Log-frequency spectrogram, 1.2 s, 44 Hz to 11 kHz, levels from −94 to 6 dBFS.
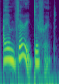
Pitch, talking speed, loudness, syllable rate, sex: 215 Hz, 205 wpm, -16 LUFS, 6.6 syllables/s, female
